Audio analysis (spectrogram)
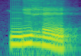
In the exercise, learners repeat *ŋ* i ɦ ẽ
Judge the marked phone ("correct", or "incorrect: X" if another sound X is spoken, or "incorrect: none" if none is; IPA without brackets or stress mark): correct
